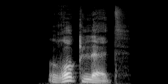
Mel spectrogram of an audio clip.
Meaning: second-person plural subjunctive I of ruckeln
- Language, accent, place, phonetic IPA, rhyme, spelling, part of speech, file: German, Germany, Berlin, [ˈʁʊklət], -ʊklət, rucklet, verb, De-rucklet.ogg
